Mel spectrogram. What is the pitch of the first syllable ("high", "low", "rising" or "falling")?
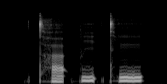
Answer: low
